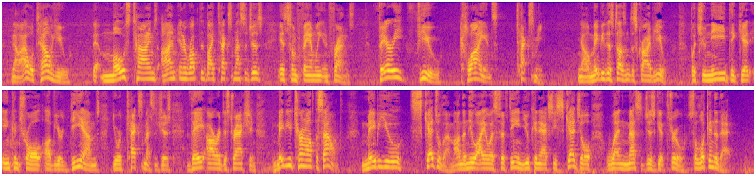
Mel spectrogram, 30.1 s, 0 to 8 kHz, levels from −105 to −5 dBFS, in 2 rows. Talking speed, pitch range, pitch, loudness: 145 wpm, 115-160 Hz, 140 Hz, -18 LUFS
